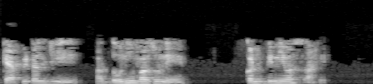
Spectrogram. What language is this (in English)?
Marathi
